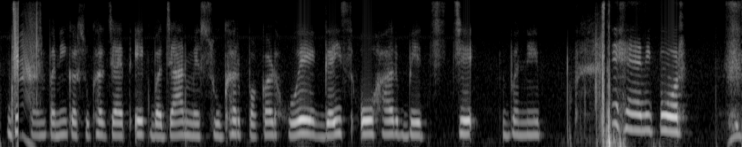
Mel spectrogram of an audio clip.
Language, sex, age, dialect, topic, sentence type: Chhattisgarhi, female, 18-24, Northern/Bhandar, banking, statement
